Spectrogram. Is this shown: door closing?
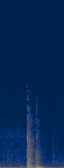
yes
